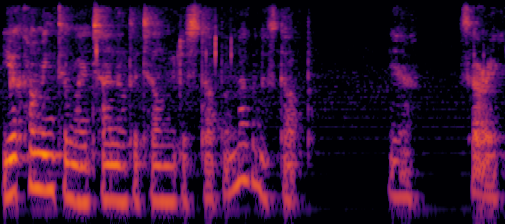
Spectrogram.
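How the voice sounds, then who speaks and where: Reading viewer comments live, this YouTube hair channel host is a young woman born in South Sudan and brought up in Kenya. She has a creaky, dark-toned voice of fairly low pitch, talks at an ordinary speed, and stays firm, restating points to drive them home. Faint noise sits under a dull, roomy recording.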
